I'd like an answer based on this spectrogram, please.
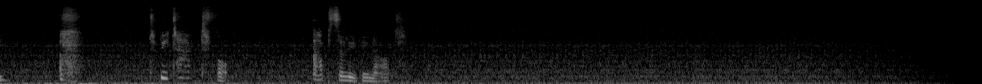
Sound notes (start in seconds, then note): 0.6 Lily huffs out a laugh; 4.1 engine fades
